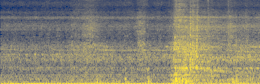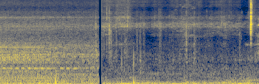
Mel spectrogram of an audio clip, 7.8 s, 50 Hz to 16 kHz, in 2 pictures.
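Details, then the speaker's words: 2000 Chrysler Sebring after fuel pump replacement, first start: low, steady idle rumble with an even beat and no misses, knocks or stumbles; engine runs fine, normal idle. "Well, folks, seems to be running okay. So far."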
